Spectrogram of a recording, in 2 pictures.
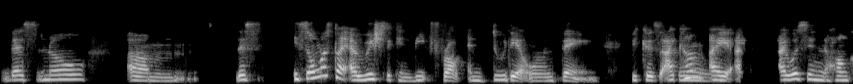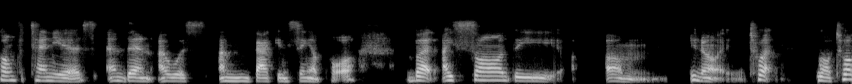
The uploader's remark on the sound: Recorded LIVE on July 28th, Zoom, 1pm CET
